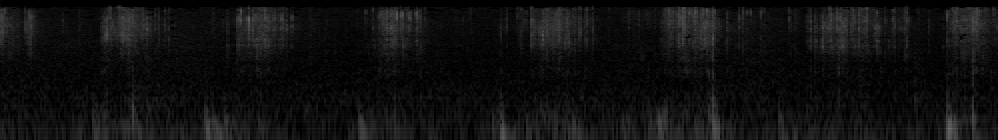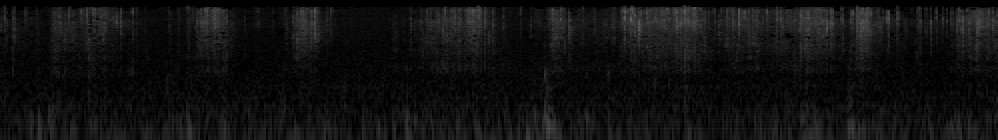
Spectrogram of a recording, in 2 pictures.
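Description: A pink-red plastic bubble-wrap padded mailer envelope is scratched and crinkled by long nails. The result is a steady run of bright, rustling scratches and crinkles. The crinkling comes in repeated bursts, with low thumps underneath where the plastic is handled.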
